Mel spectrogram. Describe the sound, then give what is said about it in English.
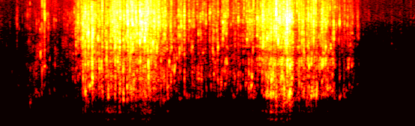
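Faint water trickling and splashing as a mother washes her child, the soft liquid gurgle rising in two gentle swells before falling quiet. “I'll just wash you so you can rest comfortably.”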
